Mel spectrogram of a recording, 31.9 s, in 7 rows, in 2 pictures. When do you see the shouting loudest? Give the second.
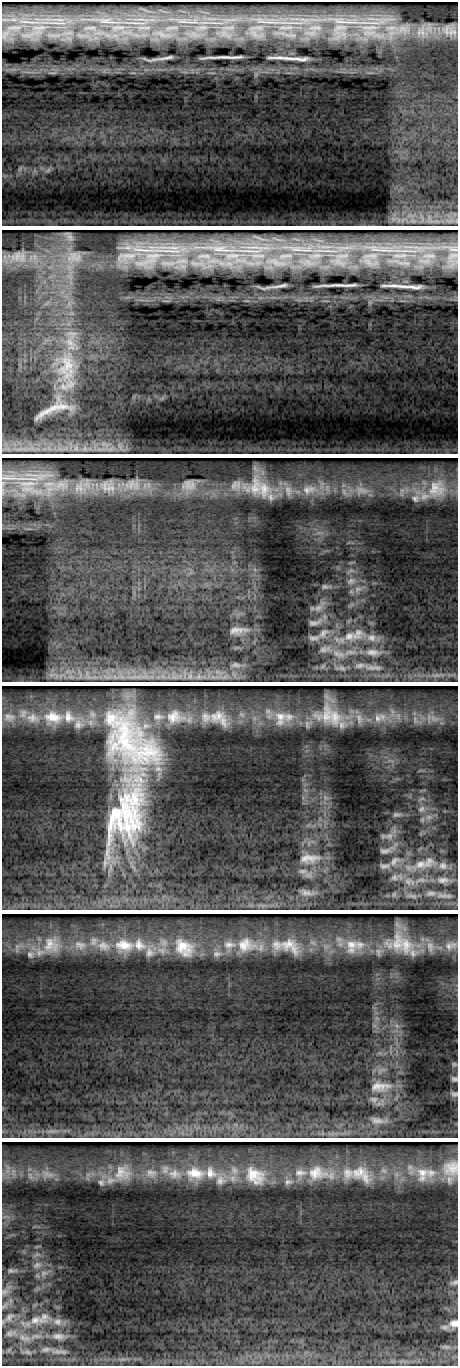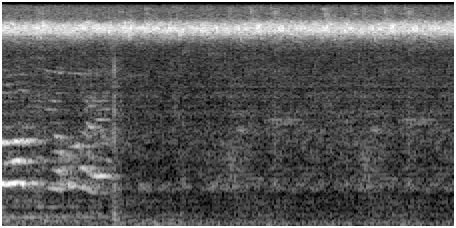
15 s.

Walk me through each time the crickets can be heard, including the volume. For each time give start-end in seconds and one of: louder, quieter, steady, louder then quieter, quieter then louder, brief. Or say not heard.
0.0-31.8 steady.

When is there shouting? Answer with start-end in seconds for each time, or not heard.
4.8-5.3, 14.7-15.2, 27.2-28.5.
